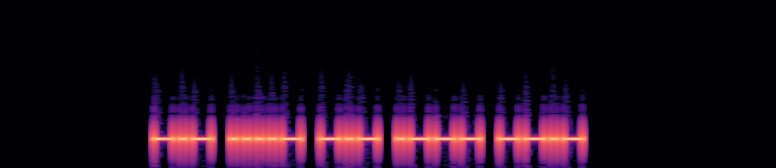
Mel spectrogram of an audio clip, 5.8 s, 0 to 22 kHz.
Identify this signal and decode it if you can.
Morse code, heard as a keyed tone, about 25 wpm, 700 Hz. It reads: K4KJQ
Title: USA Call Signs - 3x Character Spacing - 25wpm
